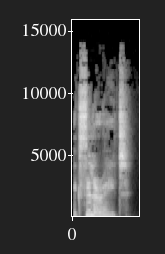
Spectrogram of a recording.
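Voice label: "exhilarate", British English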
